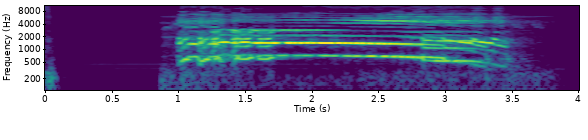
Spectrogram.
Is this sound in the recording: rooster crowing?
yes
